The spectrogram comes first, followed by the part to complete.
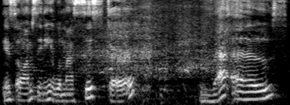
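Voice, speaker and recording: A woman's voice: deep voice, animated, slow, noisy background. A woman vlogger talking casually and directly to her viewers, chatty and candid. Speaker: vlogger host. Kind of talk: casual chat to camera.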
